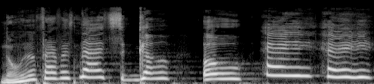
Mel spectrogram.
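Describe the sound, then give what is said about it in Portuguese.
A man sings a short, generic pop-style melody in mock gibberish lyrics, with sustained, melodic vocal phrases broken by brief pauses, loud, imitating a typical pop song. “E portanto, não, eu não consigo perceber a diferença entre aquela e todas as outras que eu acabei de ouvir, que soam mais ou menos assim.”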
